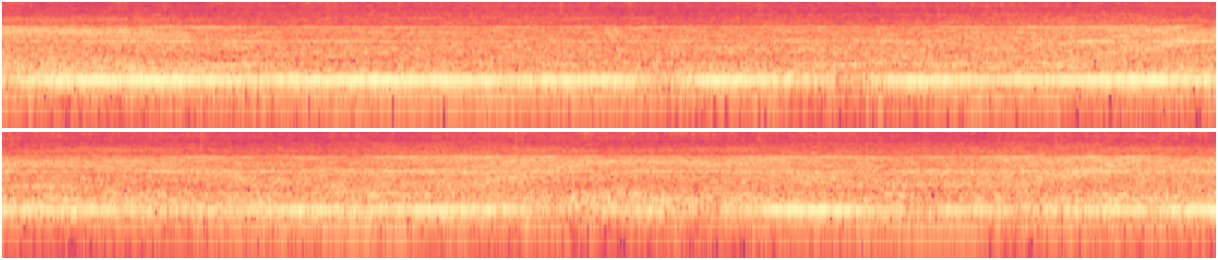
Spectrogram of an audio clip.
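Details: Dirt Devil upright vacuum with swivel casters running; steady loud motor whine with high fan hiss, smooth and even, loud but not too loud for a Dirt Devil, running normally.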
